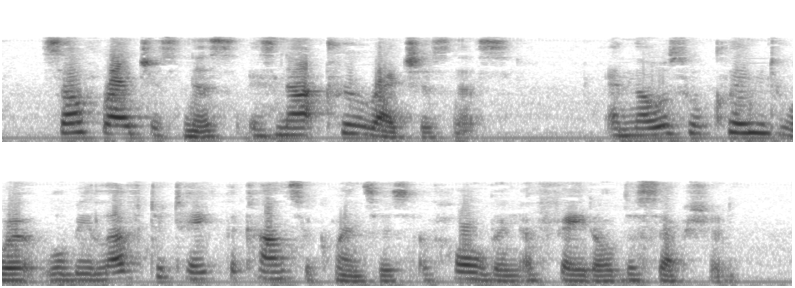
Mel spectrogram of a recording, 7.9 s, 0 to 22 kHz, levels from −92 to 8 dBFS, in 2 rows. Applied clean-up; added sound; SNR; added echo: none; none; none; none.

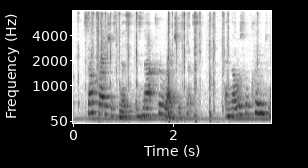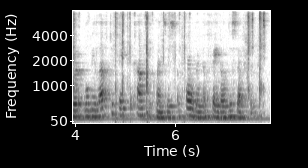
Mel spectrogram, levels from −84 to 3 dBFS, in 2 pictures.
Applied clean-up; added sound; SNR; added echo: none; Computer keyboard; 11 dB; reverberation time 0.6 s.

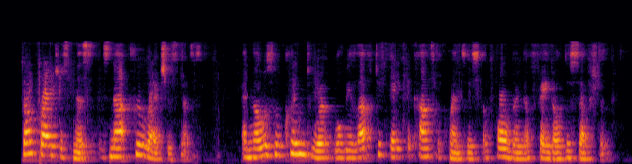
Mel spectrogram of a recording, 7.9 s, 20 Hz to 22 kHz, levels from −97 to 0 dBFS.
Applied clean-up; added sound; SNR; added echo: neural mask model DeepFilterNet 3.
